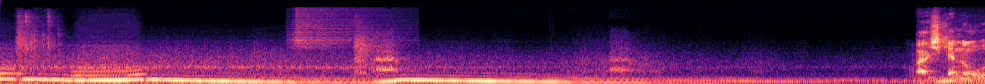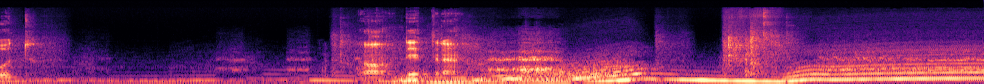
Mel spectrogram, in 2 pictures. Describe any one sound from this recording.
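A car engine revs up and down through gear changes.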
